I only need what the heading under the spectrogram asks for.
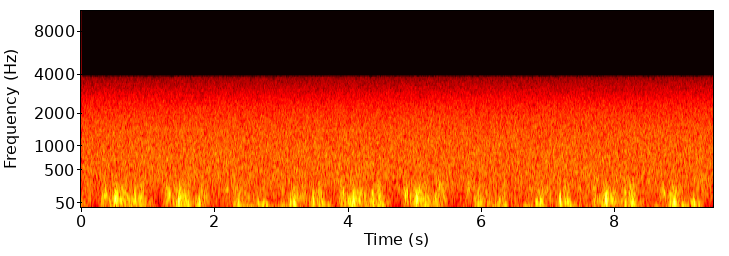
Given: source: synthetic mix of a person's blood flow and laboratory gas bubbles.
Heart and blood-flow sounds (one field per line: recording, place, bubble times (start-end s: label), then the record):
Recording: Doppler ultrasound of blood flow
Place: precordium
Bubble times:
no bubbles
From the record:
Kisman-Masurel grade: 000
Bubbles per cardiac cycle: 0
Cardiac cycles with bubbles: 0%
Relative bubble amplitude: no bubbles discernible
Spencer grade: 0 (complete lack of bubble signals)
